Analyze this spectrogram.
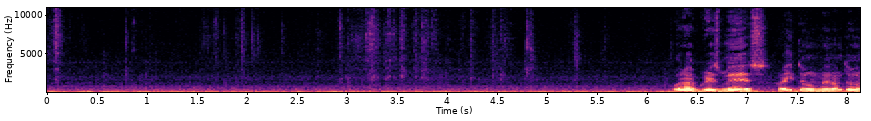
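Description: Trading cards rustle and slide as they are flipped through by hand.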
